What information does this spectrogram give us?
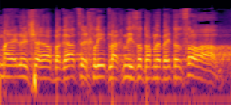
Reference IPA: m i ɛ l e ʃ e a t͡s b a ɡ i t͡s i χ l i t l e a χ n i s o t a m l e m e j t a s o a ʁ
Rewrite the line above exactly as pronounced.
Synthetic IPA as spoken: m a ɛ l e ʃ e a b a ɡ a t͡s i χ l i t l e a χ n i s o t a m l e b e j t a s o a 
